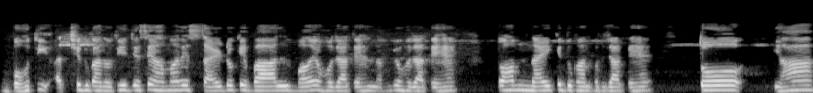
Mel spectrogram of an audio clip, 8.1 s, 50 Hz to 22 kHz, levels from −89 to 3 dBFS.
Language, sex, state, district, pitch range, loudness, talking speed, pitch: Hindi, male, Uttar Pradesh, Muzaffarnagar, 170-195 Hz, -16 LUFS, 200 wpm, 180 Hz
